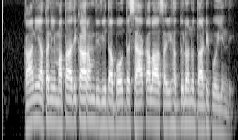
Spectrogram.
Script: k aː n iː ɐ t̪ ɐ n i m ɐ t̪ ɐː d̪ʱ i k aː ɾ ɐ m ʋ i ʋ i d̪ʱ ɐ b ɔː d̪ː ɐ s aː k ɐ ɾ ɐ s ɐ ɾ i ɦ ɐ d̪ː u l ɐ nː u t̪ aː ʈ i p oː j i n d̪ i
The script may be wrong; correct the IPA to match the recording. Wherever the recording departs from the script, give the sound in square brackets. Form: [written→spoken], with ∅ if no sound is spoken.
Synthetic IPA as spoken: k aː n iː ɐ t̪ ɐ n i m ɐ t̪ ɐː d̪ʱ i k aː ɾ ɐ m ʋ i ʋ i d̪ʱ ɐ b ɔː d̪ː ɐ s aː k ɐ [ɾ→l] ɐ s ɐ ɾ i ɦ ɐ d̪ː u l ɐ [nː→n] u [t̪→d̪] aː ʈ i p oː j i n d̪ i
